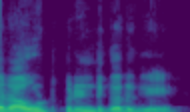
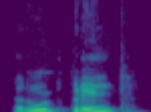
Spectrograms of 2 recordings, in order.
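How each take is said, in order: First: राउट with an "ow" sound, like "rout"; route said as rout. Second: रूट with a long "oo", like "root"; route said as root. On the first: Teacher first says the command as राउट print. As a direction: say राउट rhyming with "out". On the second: Teacher corrects himself to रूट print. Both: Shown as a demonstration.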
